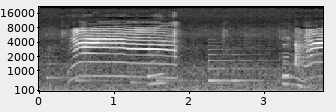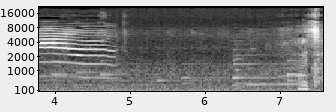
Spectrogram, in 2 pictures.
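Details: Young stray kitten, about a month old, discovered under a car and meowing without pause, apparently seeking its mother; three plaintive, wavering meows spaced roughly three seconds apart, backed by soft music and steady low noise.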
